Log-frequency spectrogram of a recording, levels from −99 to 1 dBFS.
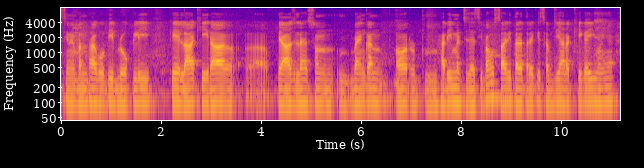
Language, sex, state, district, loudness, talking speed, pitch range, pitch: Hindi, male, Uttar Pradesh, Lucknow, -20 LUFS, 120 wpm, 95-100 Hz, 100 Hz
